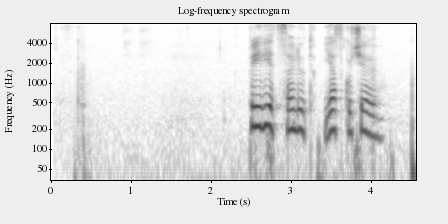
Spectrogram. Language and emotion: Russian, neutral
